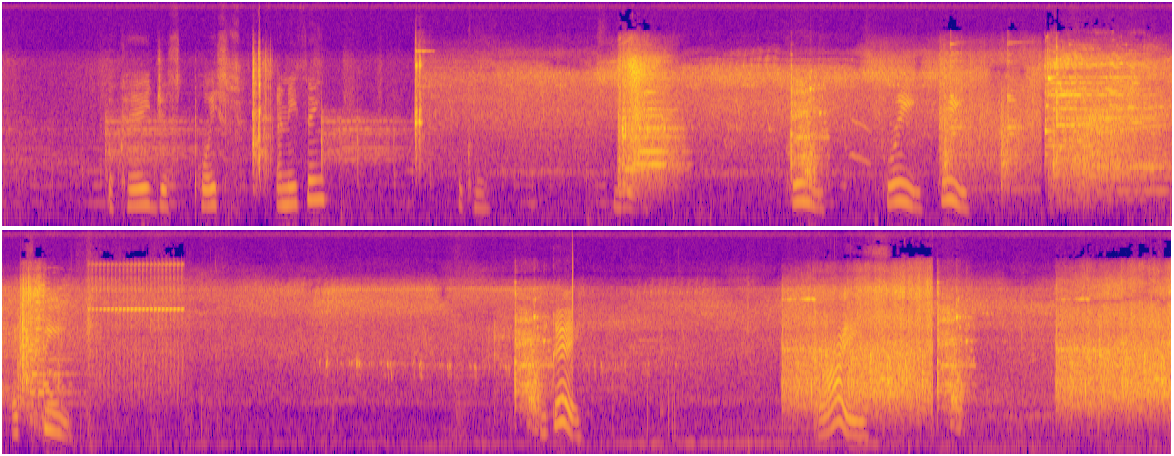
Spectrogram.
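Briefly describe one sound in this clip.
Short electronic chimes and clicks sound as buttons are tapped.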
